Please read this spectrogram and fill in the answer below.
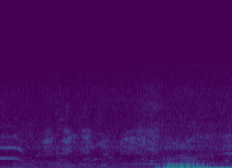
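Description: Mostly voices: scattered audience and children's voices, then, about a second and a half in, a loud voice comes through the stage PA with a low hum from the sound system.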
